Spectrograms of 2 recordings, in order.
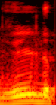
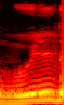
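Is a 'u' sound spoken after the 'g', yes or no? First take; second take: no; yes. First: No 'u' sound is heard after the 'g'. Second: A 'u' sound is heard after the 'g'. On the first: The speaker calls it right. "तो यू को नहीं पढ़ा जाएगा" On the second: The speaker calls it wrong. "इसको गिल्ड नहीं पढ़ना है"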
